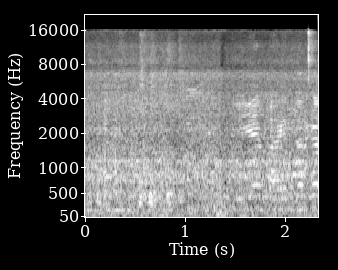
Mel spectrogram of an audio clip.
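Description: Passenger train running at speed, heard from inside the coach: a steady rumble of wheels and carriage, heaviest in the bass.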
